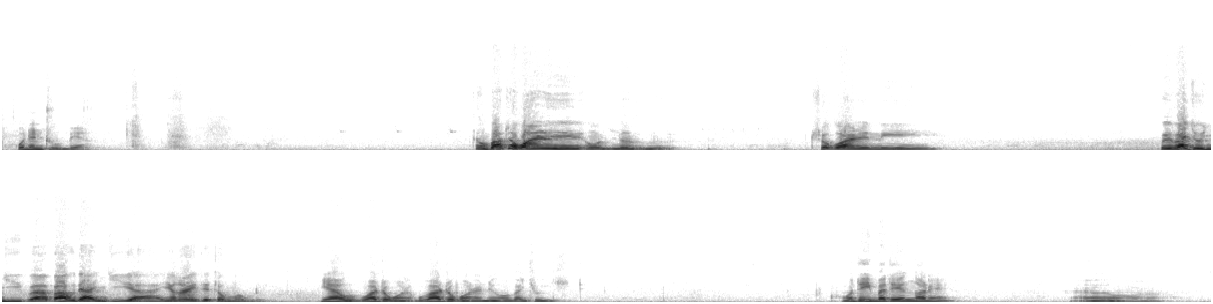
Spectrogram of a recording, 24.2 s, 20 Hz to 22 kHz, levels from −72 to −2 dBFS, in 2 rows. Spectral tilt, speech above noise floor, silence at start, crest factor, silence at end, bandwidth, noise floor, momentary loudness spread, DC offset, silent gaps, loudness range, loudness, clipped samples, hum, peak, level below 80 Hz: -8 dB/octave; 33 dB; 0.15 s; 20 dB; 0.5 s; 15.5 kHz; -53 dBFS; 19 LU; under 0.1%; none; 13 LU; -21 LUFS; under 0.1%; none; -4 dBFS; -52 dBFS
